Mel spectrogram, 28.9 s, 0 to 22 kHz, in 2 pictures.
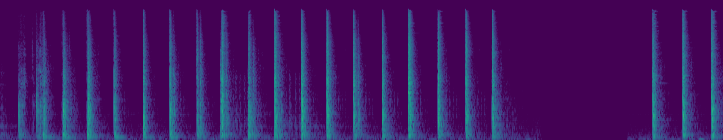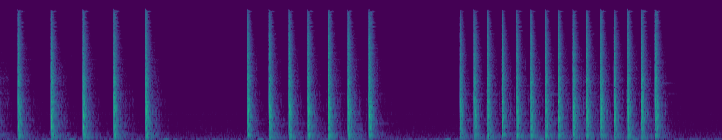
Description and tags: Rhythmic Hammering on a metallic tool box with a scabbling pick (hammer).
Four different styles - first mixed with some scratching sounds, then hammering in three rates of speed.
Recorded on Zoom H2.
